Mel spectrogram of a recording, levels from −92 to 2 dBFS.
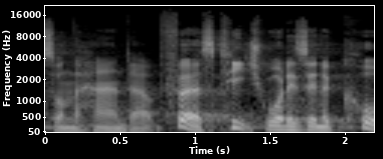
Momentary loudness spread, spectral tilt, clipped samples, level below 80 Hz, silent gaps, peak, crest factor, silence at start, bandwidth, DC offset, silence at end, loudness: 9 LU; -4 dB/octave; under 0.1%; -60 dBFS; none; -16 dBFS; 16 dB; 0 s; 18 kHz; under 0.1%; 0 s; -32 LUFS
